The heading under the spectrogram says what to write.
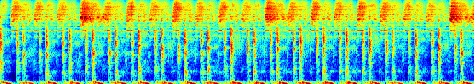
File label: BD HT, DRUM LOOPS; Zero G; Malice In Wonderland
